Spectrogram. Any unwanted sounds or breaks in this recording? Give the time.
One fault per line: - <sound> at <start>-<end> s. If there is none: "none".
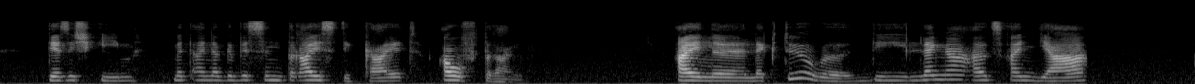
none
